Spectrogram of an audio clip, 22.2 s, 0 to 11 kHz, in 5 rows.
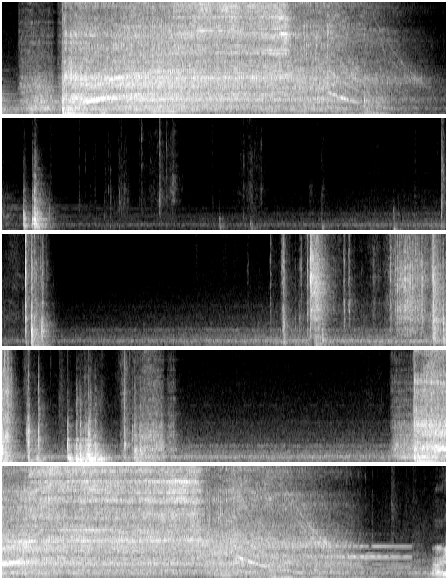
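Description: DeWalt sliding compound miter saw making two crosscuts through pine 1x3 boards. Each time the motor spins up with a rising whine, the blade cuts for about three seconds, and the saw winds down. The first cut comes right at the start, the second about seventeen seconds in, and in between there are a few sharp knocks of wood being handled.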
